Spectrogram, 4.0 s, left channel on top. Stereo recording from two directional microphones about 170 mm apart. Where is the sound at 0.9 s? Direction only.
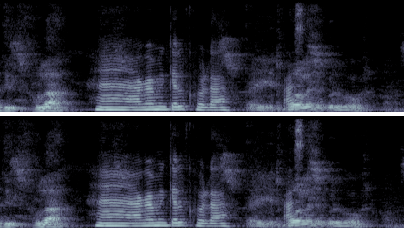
10° left (ahead or behind).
